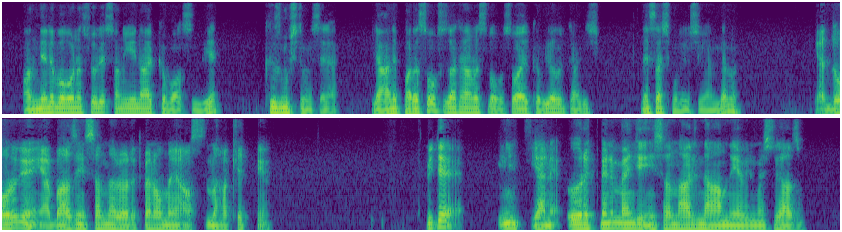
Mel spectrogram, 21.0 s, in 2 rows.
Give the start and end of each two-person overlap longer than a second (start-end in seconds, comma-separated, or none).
none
